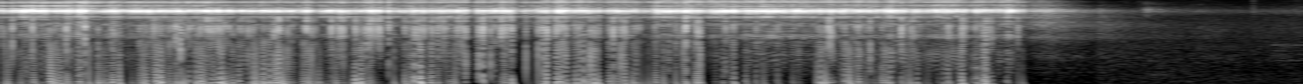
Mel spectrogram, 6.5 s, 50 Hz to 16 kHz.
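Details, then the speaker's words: GMAW/MIG welder set to about 4.0 m/min wire speed and 17.8–17.9 V after reducing from 4.2 m/min. A steady crisp crackle like frying bacon; wire feed and voltage are well matched. "bisa terlihat dan bisa dilihat bahwa penggunaan untuk voltage dan kecepatan wire itu cukup, dan itu bisa dilihat dari atau didengarkan dari suaranya."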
